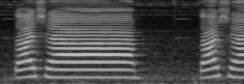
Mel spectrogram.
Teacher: تا کو بالکل نہیں کھینچنا لیکن شین کو ہم ایک الف کے برابر کھینچیں گے کیونکہ کھڑا زبر الف مدہ کے قائم مقام ہوتا ہے.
